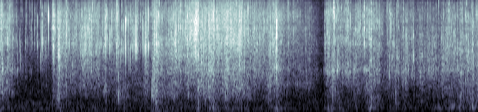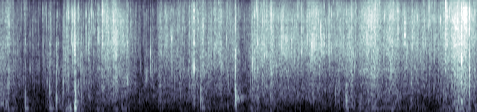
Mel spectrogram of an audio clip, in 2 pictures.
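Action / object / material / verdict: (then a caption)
scrape / plastic bubble wrap sheet / plastic / none. A large flat sheet of clear plastic bubble wrap lies on a fabric-covered table while hands with long painted nails press, rub and smooth it, then lift and fold it. A continuous bright crinkling and rustling carries through the clip, broken by sharper snapping crackles and a brief quieter gap near the three-second mark.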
